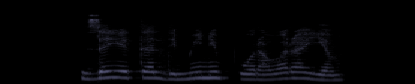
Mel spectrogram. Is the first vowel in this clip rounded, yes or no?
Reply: no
